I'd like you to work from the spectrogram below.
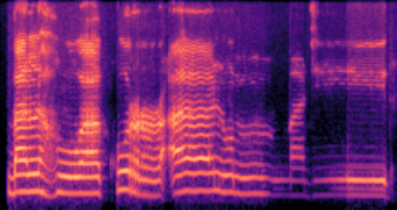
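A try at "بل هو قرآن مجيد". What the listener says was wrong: Iya, seperti itu ya. Ada tawasud. Jadi nggak sampai putus.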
